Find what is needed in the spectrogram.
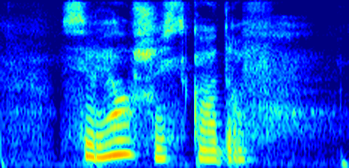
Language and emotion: Russian, neutral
